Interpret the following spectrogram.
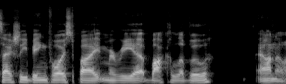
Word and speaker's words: Bakalova: being voiced by Maria Bakalova. I don't know how to say her name. It's obviously Baklava. No, it's Bakalova. It's definitely Baklava.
